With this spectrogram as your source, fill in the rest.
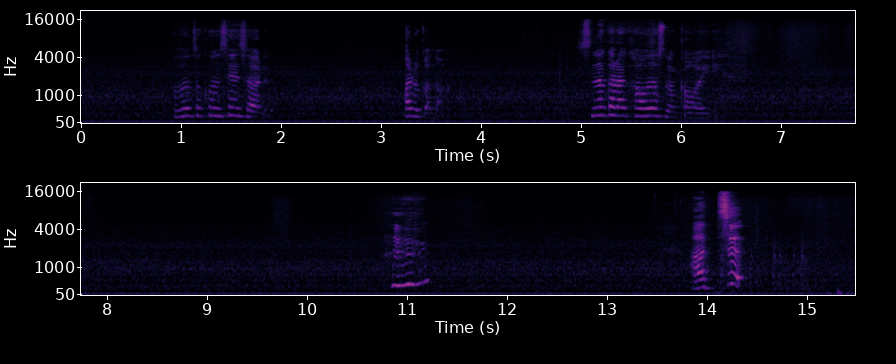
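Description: A young woman speaks cheerfully in short bursts, close by.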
